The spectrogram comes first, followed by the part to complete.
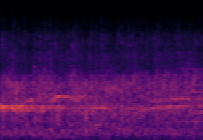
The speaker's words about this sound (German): Ja, Drumroll, Applaus, alles. Genau, hier ein virtueller Applaus, den müssen wir vielleicht noch einspielen.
